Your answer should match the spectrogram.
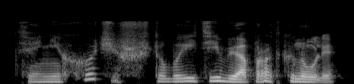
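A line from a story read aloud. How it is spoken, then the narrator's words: Eerie whisper. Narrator (Russian): жутким шепотом спросил Рой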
